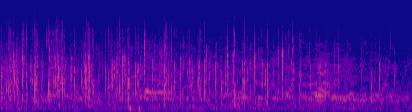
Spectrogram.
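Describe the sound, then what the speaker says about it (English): Scattered clapping and cheering from a crowd at a high school boys soccer match, honoring the officials, mixed with chatter and crowd noise, fairly quiet and uneven throughout. "please join me in a round of applause for tonight's officials"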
